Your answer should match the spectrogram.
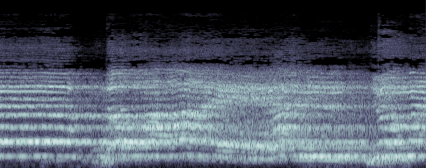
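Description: A group of men singing a devotional naat together in chorus, without instruments: long held notes that bend slowly in pitch, with a brief pause for breath about a second in.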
